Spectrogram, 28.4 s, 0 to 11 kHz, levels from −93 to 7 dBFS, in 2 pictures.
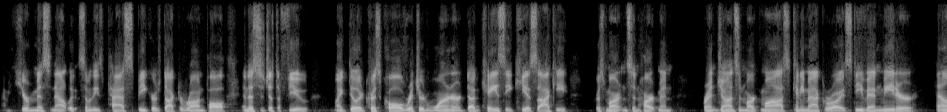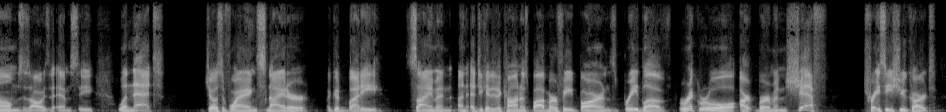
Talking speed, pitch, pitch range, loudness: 145 wpm, 130 Hz, 110-150 Hz, -22 LUFS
